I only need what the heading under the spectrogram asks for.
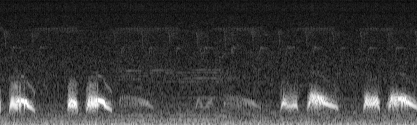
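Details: Spotted dove, a wild-caught bird with a black-spotted collar said to coo well, at a ground-bait trapping site: low mellow coos in paired bursts, a pause, then two more pairs, over a faint hum.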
